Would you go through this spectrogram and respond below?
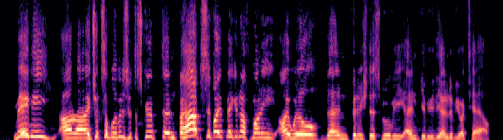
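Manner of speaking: put-on French Canadian accented English. Imitating a film director promising to finish the movie: imitating Denis Villeneuve's French Canadian accent. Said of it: "his French Canadian accent".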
